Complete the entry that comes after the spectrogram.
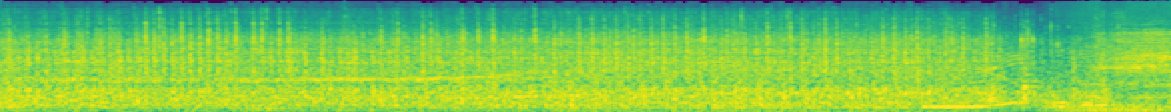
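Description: A sewing machine runs steadily through a quarter-inch quilt seam, a loud continuous mechanical whir and rattle that holds an even pace for about four seconds with no voices.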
